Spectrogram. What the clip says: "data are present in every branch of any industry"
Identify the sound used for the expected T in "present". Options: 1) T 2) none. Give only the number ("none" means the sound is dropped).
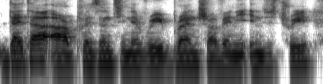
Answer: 1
